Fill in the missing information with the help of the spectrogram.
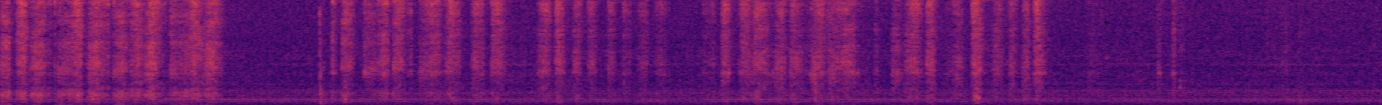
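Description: A pencil scratches and shades on the page of a spiral-bound paper sketchpad lying flat, then fingertips rub the shaded area. A dense, bright scratching opens the clip, then gives way to softer, irregular bursts of rubbing strokes with one brief sharper tick near the end. A faint steady tone runs underneath throughout.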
